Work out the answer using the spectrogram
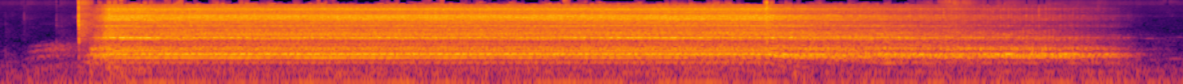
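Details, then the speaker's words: Shimizu electric water pump with rough-noise complaint: starts, runs about seven seconds with rough gritty whir, then stops; worn motor bearing, replaced to restore quiet running. "Di video kali ini saya akan mencoba memperbaiki sebuah pompa air dengan keluhan suara kasar seperti dalam video."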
